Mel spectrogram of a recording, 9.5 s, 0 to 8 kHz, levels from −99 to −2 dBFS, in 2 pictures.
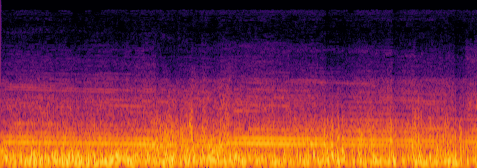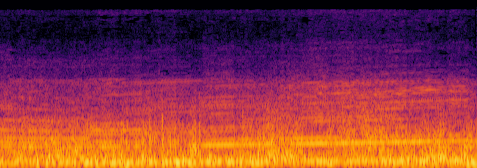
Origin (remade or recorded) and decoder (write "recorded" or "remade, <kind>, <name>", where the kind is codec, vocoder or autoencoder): recorded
